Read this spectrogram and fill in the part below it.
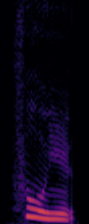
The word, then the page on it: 富裕: fù yù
